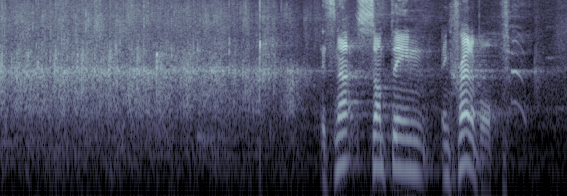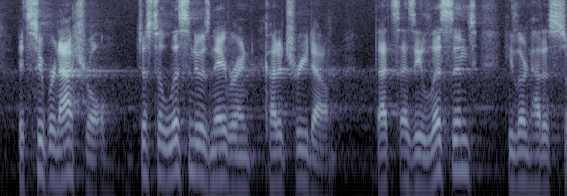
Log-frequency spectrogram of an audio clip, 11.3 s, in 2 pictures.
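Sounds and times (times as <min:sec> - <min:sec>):
audience clapping: 0:00.0 - 0:03.2
speech: 0:03.2 - 0:05.2, 0:05.9 - 0:11.3.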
